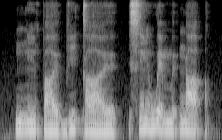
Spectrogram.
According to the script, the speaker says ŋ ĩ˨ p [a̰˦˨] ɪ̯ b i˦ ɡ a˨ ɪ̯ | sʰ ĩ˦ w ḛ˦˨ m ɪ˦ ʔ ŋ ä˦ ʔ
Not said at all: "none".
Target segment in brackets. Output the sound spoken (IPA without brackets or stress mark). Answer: a˨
